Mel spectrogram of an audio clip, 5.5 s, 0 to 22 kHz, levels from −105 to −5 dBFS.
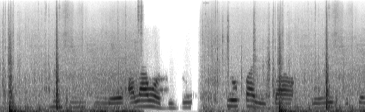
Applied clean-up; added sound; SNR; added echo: none; Car; -1 dB; none.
